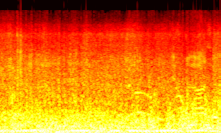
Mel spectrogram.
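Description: Strong sea waves around a small boat at sea: a loud, continuous roar of rushing water and wind buffeting the microphone, with no clear talk.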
